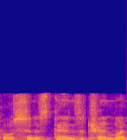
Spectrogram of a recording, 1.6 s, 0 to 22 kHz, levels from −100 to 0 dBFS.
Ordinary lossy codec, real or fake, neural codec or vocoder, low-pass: AAC, 32 kbps; fake; vocoder, 22.05 kHz, 80 mel bands, HiFi-GAN; 7.2 kHz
